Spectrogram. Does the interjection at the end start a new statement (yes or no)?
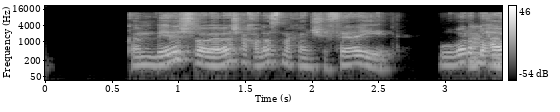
no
